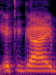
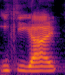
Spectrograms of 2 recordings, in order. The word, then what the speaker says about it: Ikigai: Again, I feel like it should be Ikigai, but I was specifically asked to pronounce it Ikigai.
